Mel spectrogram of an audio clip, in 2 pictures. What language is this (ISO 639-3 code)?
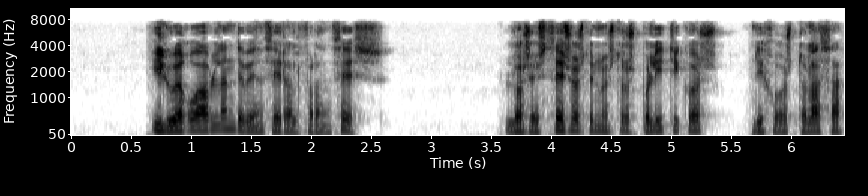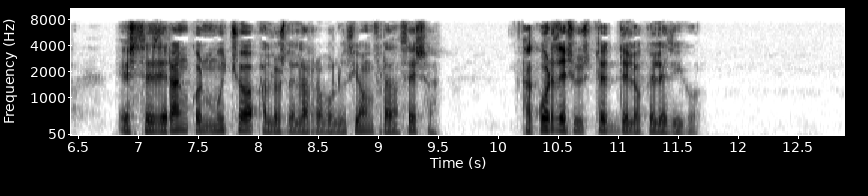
spa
